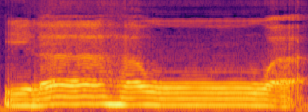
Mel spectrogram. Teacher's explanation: Nah, ini kita kenal dengan idgham bi gunnah. Awalnya ilahan, ketemu waw menjadi ilahau. Langkah pertama seperti itu, yang kedua ditahan bunyi wawnya. Ilahau wa, idgham itu masuk bi gunnah dengan penahanan.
